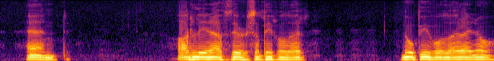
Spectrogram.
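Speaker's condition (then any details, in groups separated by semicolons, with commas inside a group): Advanced Parkinson's disease, severe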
